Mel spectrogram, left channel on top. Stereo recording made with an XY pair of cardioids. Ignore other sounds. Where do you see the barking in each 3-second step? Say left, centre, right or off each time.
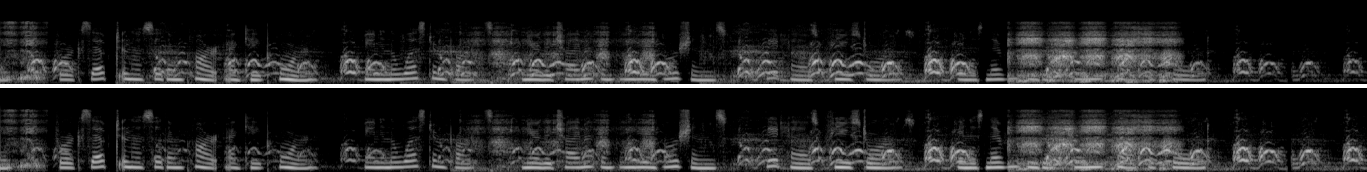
left, left, left, right, right.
